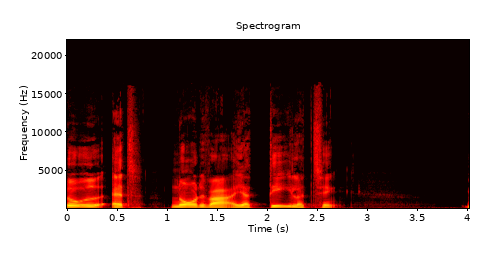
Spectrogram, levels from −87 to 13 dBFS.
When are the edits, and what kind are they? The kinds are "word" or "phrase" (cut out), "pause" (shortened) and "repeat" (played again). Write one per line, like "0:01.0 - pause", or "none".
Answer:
0:02.4 - word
